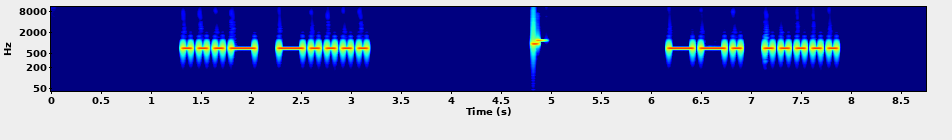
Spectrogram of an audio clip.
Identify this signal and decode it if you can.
Morse code, heard as a keyed tone, about 15 wpm, 700 Hz. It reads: V6 G5
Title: Single-Letter Single-Number 15wpm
